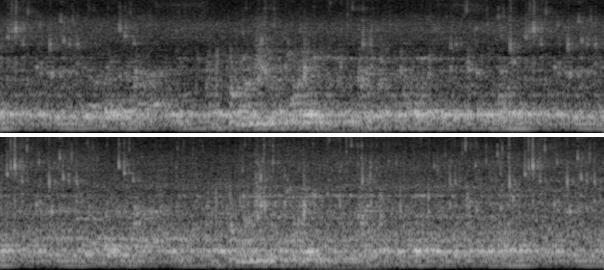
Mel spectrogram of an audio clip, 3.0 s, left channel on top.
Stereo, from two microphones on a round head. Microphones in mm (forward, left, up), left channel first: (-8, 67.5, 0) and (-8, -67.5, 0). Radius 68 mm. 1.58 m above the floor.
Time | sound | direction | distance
0.0 | running water | 50° right (ahead or behind) | 1.9 m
